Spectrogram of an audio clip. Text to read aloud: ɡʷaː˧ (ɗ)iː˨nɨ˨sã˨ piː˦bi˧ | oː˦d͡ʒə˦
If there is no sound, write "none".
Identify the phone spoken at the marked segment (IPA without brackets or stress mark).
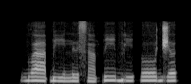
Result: ɓ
